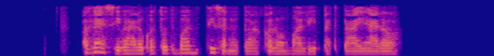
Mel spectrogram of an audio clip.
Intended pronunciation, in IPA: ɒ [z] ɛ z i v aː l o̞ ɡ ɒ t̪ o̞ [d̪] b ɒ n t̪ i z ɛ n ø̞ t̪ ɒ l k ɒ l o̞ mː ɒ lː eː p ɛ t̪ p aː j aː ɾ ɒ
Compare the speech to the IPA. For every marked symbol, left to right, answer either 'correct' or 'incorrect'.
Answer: incorrect, correct

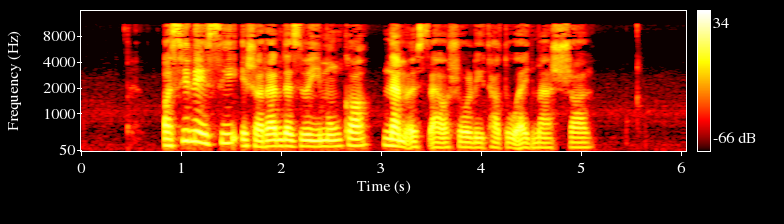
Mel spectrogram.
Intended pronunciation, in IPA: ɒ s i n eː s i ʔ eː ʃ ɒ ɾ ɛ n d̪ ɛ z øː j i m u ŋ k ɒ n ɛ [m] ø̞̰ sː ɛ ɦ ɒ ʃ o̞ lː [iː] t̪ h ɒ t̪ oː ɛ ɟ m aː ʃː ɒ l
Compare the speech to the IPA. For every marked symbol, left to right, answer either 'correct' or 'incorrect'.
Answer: correct, correct

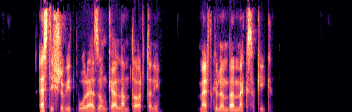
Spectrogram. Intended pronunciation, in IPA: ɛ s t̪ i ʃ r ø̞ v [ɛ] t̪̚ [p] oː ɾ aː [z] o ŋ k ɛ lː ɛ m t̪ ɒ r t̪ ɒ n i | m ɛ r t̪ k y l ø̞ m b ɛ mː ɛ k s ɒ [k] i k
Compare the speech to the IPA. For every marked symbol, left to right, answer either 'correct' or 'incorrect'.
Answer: incorrect, correct, correct, correct

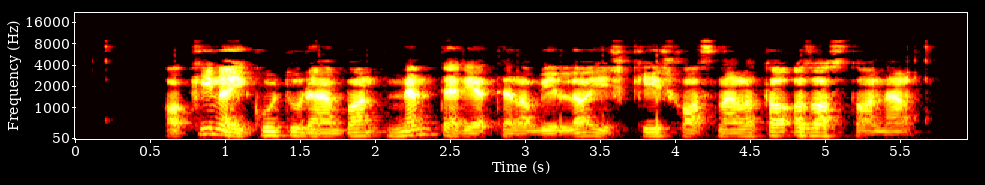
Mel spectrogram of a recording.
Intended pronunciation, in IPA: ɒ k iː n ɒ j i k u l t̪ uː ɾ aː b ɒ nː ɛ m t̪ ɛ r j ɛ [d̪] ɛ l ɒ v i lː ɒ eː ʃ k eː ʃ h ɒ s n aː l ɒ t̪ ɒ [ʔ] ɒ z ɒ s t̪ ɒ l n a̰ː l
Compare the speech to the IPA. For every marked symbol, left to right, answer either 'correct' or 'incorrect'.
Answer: incorrect, correct

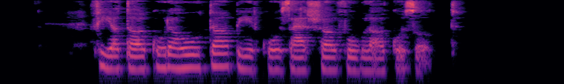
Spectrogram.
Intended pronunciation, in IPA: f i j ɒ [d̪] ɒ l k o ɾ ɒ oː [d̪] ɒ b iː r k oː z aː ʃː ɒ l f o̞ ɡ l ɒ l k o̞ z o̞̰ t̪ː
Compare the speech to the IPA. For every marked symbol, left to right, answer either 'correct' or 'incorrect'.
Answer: incorrect, incorrect

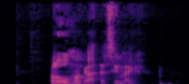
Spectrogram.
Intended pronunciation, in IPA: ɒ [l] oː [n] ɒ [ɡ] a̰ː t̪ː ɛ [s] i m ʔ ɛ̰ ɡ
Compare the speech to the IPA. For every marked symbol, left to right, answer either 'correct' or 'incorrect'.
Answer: correct, incorrect, correct, correct

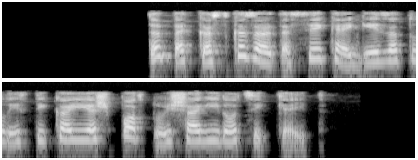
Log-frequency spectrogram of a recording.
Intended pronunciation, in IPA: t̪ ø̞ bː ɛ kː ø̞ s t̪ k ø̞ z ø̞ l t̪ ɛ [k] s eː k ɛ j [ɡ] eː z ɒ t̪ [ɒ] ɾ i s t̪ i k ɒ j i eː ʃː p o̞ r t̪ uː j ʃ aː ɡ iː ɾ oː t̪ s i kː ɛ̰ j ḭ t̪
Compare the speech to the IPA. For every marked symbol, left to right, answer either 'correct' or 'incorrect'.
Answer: incorrect, correct, incorrect

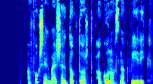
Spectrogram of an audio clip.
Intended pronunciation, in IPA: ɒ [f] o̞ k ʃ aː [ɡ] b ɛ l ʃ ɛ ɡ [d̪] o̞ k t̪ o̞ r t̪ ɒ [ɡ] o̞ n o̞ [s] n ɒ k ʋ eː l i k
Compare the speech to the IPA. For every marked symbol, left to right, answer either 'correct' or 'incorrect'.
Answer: correct, correct, correct, correct, correct

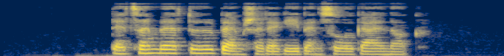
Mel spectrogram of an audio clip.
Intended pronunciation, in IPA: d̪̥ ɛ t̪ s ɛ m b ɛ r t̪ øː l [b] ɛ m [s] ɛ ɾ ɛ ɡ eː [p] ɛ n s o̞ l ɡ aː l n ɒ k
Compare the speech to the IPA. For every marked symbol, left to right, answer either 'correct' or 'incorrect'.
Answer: correct, incorrect, incorrect

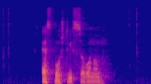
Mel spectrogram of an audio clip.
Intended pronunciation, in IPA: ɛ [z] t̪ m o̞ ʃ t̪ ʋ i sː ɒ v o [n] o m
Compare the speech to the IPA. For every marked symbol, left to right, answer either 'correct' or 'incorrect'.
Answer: incorrect, correct

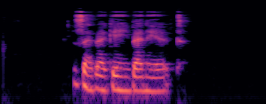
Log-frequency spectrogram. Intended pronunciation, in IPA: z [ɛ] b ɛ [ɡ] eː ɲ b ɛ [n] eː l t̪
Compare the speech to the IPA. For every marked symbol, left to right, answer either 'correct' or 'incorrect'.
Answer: correct, correct, correct

